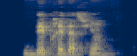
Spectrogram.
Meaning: damage, destruction, depredation
- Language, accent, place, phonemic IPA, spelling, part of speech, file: French, France, Lyon, /de.pʁe.da.sjɔ̃/, déprédation, noun, LL-Q150 (fra)-déprédation.wav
